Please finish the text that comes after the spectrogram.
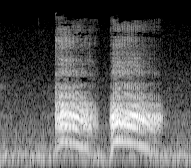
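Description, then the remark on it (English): Two loud, harsh crow caws in quick succession, each a raspy half-second call, against a quiet outdoor background with no talking. “Ew, crow.”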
